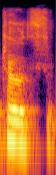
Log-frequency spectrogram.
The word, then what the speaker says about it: Toth: a thing or two, Alex Toth rhymes with both.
